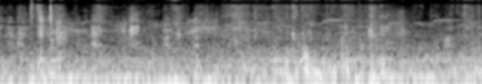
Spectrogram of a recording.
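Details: A Staffordshire Bull Terrier in Salvador, Bahia, pants heavily, with rapid breathy huffs and snuffles close to the microphone.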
